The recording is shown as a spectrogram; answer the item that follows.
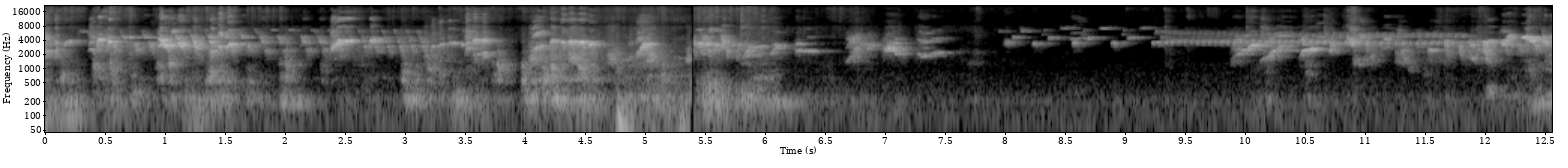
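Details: Portuguese harlequin canary building a nest, with dense high chattering and twittering that gives way to a clear series of evenly spaced rolling trill notes and a sustained high trill.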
